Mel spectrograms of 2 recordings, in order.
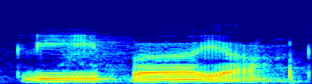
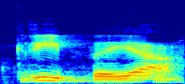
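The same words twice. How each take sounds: First: Slow, stretched कृपया; drawn-out syllables. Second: Said in the usual way. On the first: Shown as a demonstration. Teacher dictating to students, कृपया slowly in syllables. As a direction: sound out कृपया bit by bit.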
